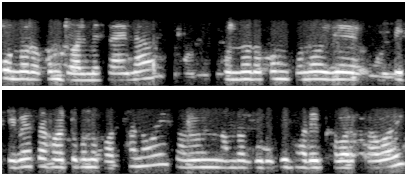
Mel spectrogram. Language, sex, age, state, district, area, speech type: Bengali, female, 45-60, West Bengal, Birbhum, urban, conversation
